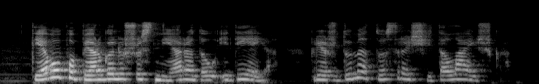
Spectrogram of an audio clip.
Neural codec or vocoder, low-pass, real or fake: none; 7.2 kHz; real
